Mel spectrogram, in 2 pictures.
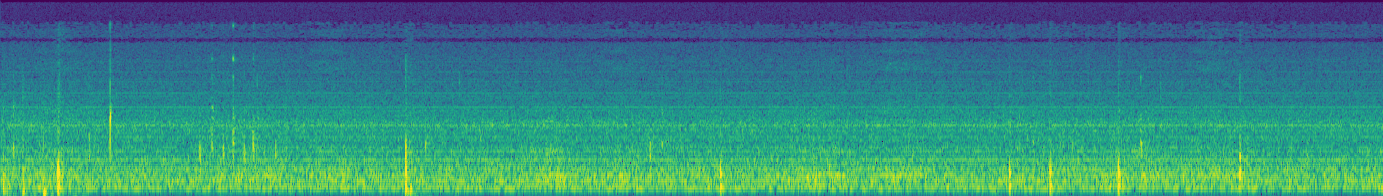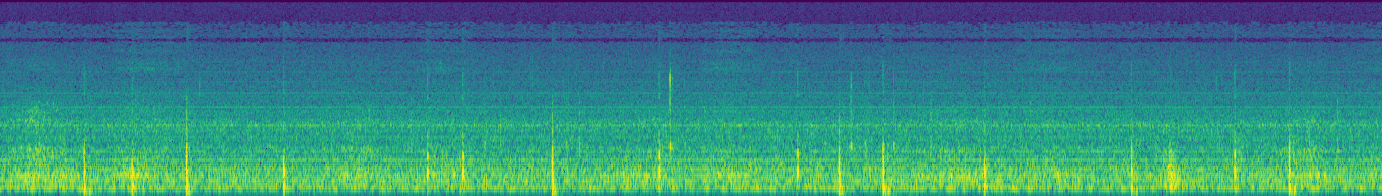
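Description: Stone blocks are placed with short, dull clicks, over and over.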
